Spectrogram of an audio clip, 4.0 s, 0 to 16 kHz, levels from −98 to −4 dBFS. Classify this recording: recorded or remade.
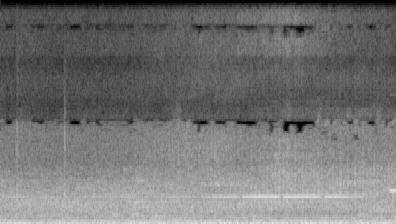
recorded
